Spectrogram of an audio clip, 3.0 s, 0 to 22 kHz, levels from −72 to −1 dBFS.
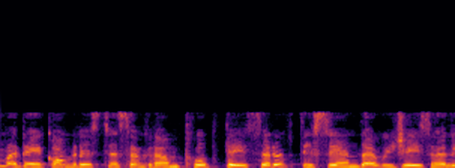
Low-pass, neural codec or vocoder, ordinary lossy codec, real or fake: none; codec, 16 kHz, 1.1 kbps, Voila-Tokenizer; none; fake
